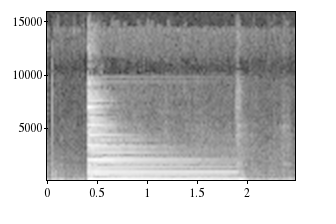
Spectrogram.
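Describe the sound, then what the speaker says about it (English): On an acoustic guitar, the G string is plucked and rings out clearly for about a second and a half, then a second softer pluck follows near the end. It is close-miked, and no voice is heard. "Now we pluck the G string twice"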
